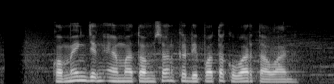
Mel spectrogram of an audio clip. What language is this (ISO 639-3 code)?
sun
